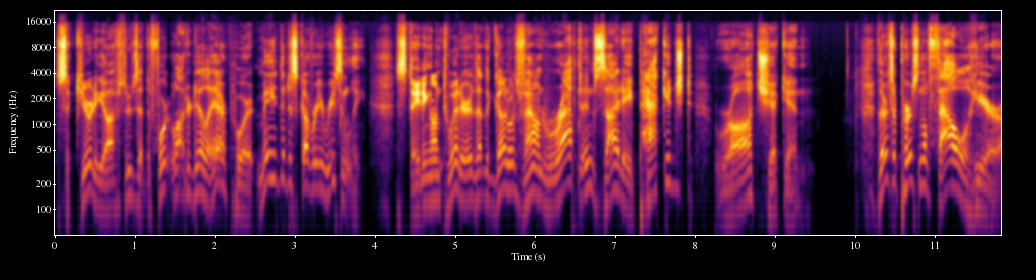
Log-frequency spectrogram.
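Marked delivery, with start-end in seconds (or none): 0.0-9.5 put-on radio news announcer delivery. Reading a news item aloud: put-on radio announcer voice. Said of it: "I'll use my radio voice".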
